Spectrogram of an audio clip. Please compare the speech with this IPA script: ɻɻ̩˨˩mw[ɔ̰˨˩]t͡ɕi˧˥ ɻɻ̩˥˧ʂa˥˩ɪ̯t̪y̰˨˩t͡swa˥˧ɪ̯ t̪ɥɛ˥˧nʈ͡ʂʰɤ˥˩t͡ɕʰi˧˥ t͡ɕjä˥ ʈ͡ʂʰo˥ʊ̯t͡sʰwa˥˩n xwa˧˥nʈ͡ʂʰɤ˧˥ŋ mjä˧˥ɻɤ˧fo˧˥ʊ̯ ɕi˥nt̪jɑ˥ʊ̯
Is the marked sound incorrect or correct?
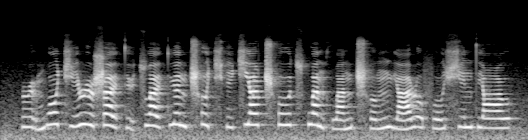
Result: incorrect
